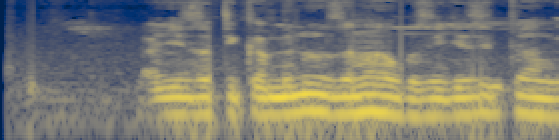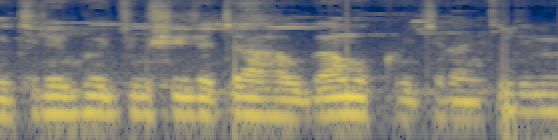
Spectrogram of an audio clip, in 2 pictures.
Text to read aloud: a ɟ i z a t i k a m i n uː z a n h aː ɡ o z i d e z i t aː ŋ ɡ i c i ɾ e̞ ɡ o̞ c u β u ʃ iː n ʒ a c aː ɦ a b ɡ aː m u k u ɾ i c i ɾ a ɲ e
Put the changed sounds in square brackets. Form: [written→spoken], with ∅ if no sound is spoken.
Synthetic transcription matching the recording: a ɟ i z a t i k a m i n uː z a n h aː ɡ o z i [d→ɟ] e z i t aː ŋ ɡ i c i ɾ e̞ ɡ o̞ c u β u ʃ iː n ʒ a c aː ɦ a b ɡ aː m u k u ɾ i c i ɾ a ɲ e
